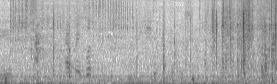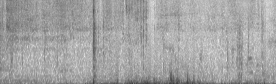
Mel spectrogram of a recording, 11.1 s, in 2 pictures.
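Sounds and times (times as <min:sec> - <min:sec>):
bike tyres and shoes scuffing: 0:02.7 - 0:08.6.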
